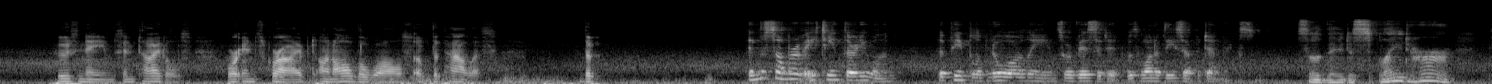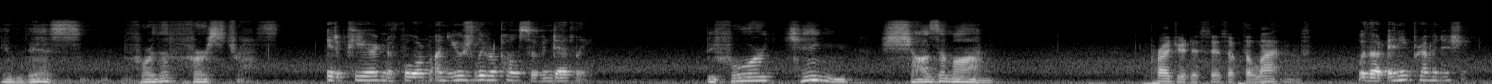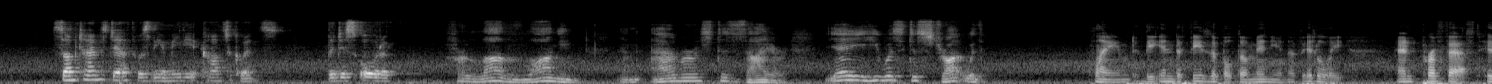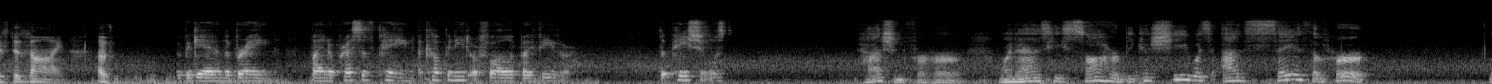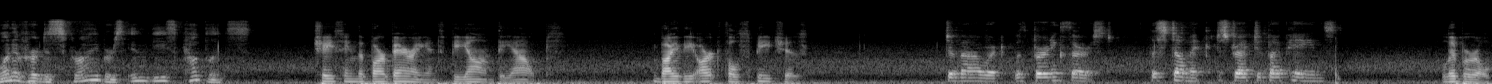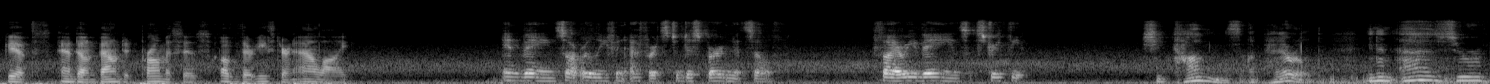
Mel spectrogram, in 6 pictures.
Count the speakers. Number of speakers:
3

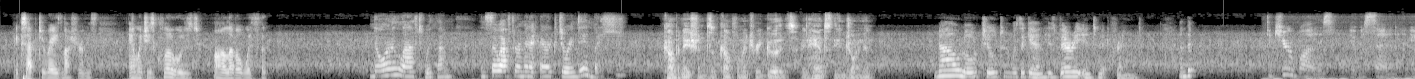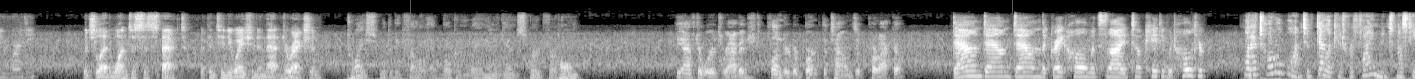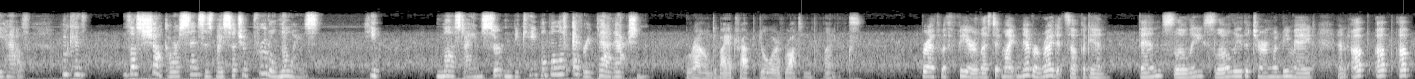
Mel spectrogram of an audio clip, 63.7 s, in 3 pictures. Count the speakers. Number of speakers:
10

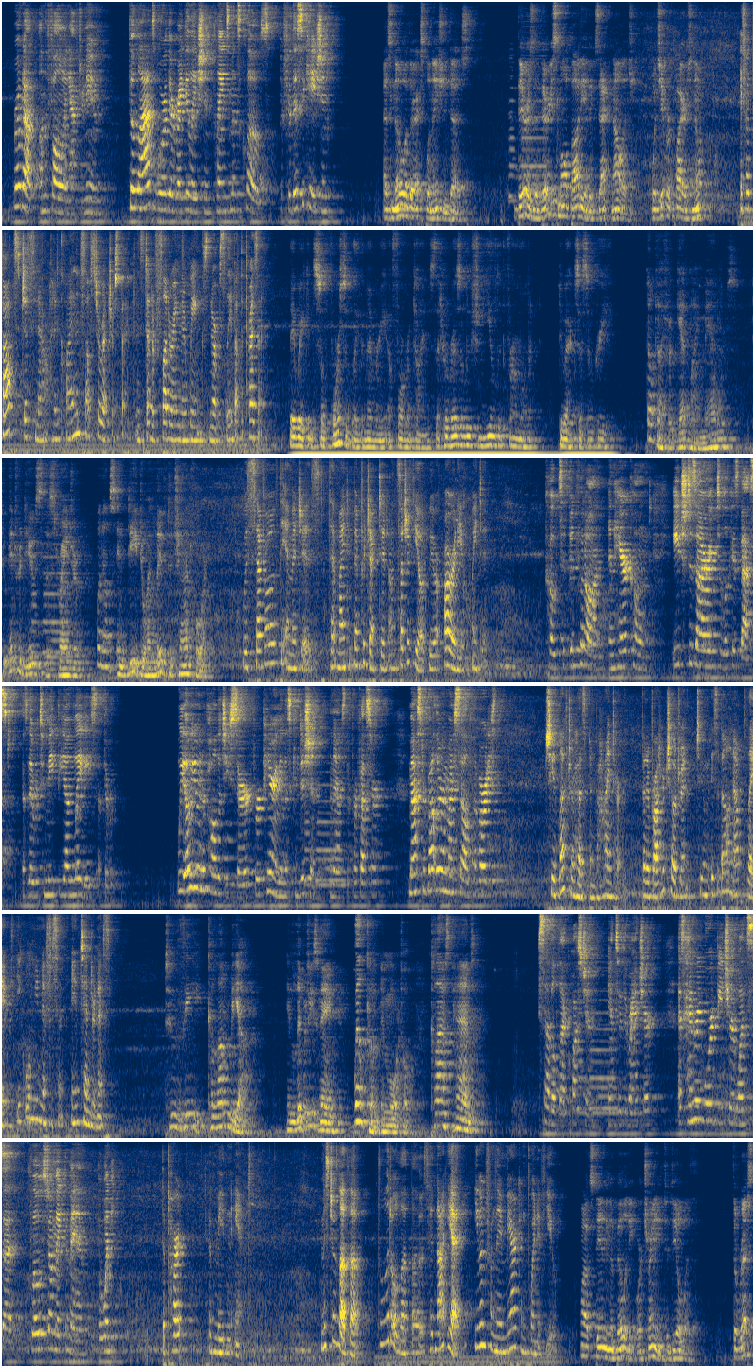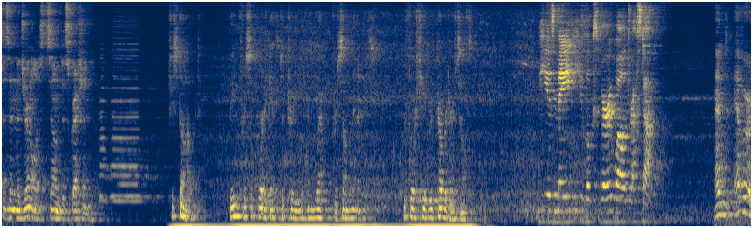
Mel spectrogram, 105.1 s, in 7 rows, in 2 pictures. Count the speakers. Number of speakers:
5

